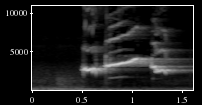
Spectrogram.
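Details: Orange-headed thrush from northern Bali singing before dawn, a single brief bright whistled phrase that climbs steadily and then drops, with a faint low hum underneath.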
